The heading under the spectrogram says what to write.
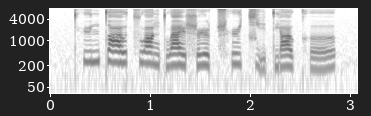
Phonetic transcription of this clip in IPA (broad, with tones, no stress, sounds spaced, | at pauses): t̪ʰ y˥ n t̪ ɑ˥ ʊ̯ t͡s w ɑ˥˧ ŋ t̪ w a˥˧ ɪ̯ ʂ ɻ̩˥˩ ʈ͡ʂʰ ɻ̩˥ t͡ɕ ḭ˨˩ t̪ j ɑ˥˩ ʊ̯ kʰ ɤ˧˥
